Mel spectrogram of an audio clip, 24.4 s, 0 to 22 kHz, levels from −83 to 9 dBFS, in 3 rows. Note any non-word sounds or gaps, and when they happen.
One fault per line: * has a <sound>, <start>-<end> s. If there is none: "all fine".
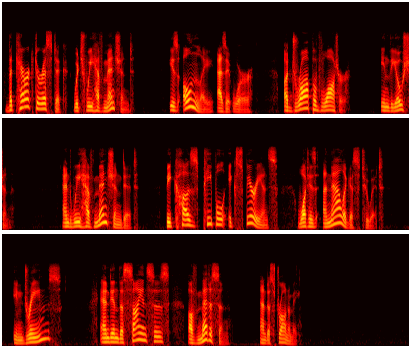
all fine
